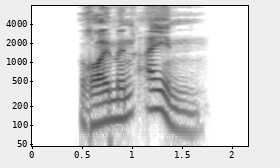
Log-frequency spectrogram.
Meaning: inflection of einräumen: 1. first/third-person plural present 2. first/third-person plural subjunctive I
- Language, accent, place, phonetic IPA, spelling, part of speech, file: German, Germany, Berlin, [ˌʁɔɪ̯mən ˈaɪ̯n], räumen ein, verb, De-räumen ein.ogg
